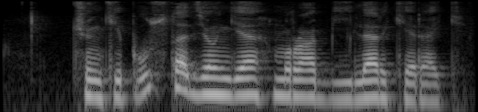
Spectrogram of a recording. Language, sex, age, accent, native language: Uzbek, male, 18-24, Samarqand, Uzbek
